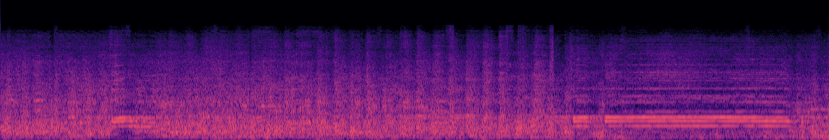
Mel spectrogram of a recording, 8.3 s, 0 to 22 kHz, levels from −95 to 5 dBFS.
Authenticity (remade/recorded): remade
